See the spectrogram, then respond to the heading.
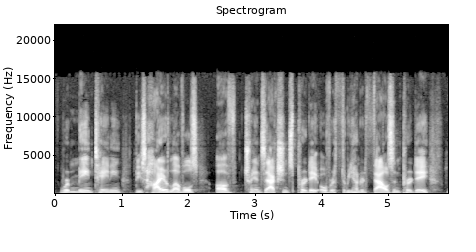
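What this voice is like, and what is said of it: Voice fading, sounds unwell. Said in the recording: “I am starting to lose my voice. ... I'm still a little bit under the weather”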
